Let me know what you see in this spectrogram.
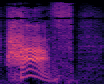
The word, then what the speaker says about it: half: I hope you guys are relaxed, or at least half. Cuidado, la L ahí no la pronunciamos.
